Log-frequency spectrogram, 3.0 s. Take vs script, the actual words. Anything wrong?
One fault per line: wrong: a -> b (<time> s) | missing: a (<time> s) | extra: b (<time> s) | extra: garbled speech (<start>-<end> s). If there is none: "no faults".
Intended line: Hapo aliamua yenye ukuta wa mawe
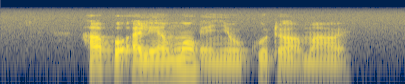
no faults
